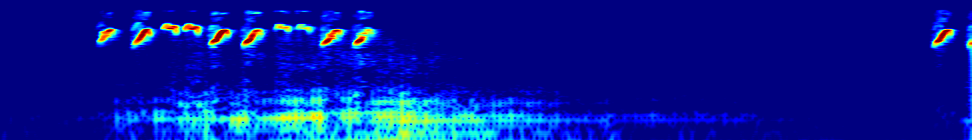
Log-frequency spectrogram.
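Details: Cinereous tit in full song, calling other tits to sing along: a quick run of about ten bright, high piping notes over roughly a second and a half, then quiet, then two more sharp notes at the end.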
